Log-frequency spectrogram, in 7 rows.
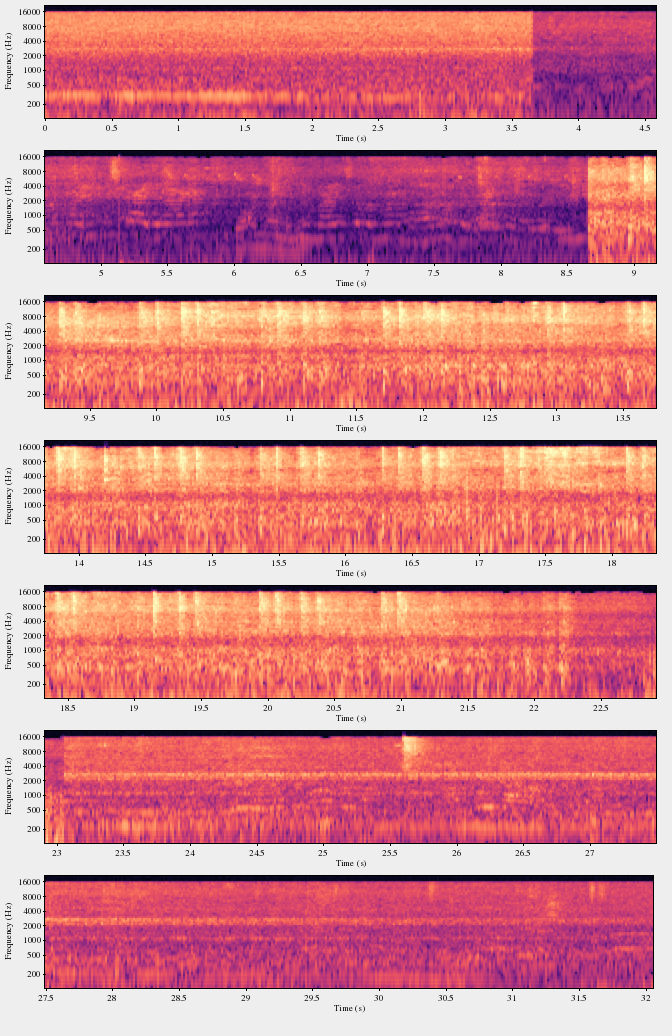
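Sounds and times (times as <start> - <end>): train wheels rumbling on rails: 8.6 - 32.0.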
